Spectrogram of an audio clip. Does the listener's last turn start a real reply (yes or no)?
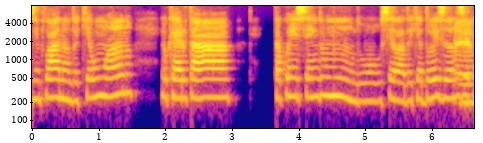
no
